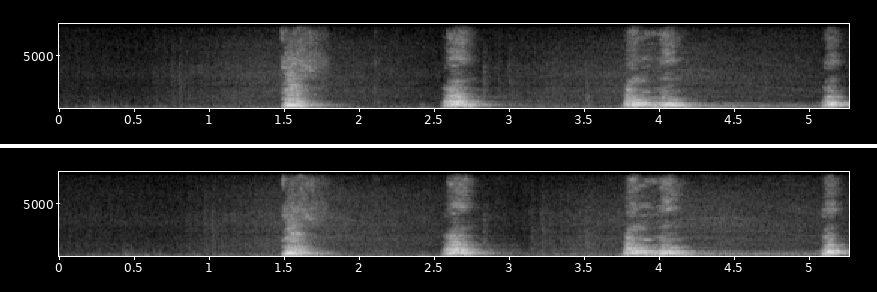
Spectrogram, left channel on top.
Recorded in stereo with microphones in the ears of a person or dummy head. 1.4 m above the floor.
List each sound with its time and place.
1.5 s a dog barking: 35° left (ahead or behind), 2.5 m; by 5.2 s 45° right (ahead or behind), 1.4 m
